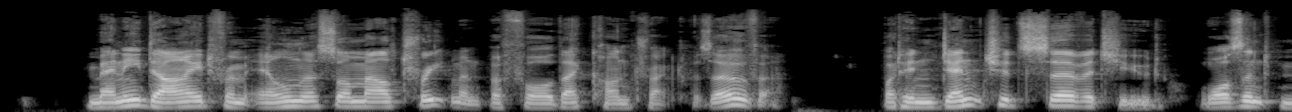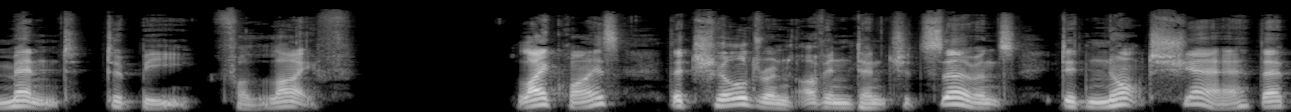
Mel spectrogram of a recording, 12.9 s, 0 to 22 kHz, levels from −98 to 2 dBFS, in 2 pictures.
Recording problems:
none

